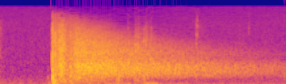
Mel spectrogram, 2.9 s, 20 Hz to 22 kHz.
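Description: A single .460 round, a full-powered 185-grain jacketed hollow point, fired at a concrete block: one sharp, loud report with an impact crack, followed by a long decaying outdoor echo.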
